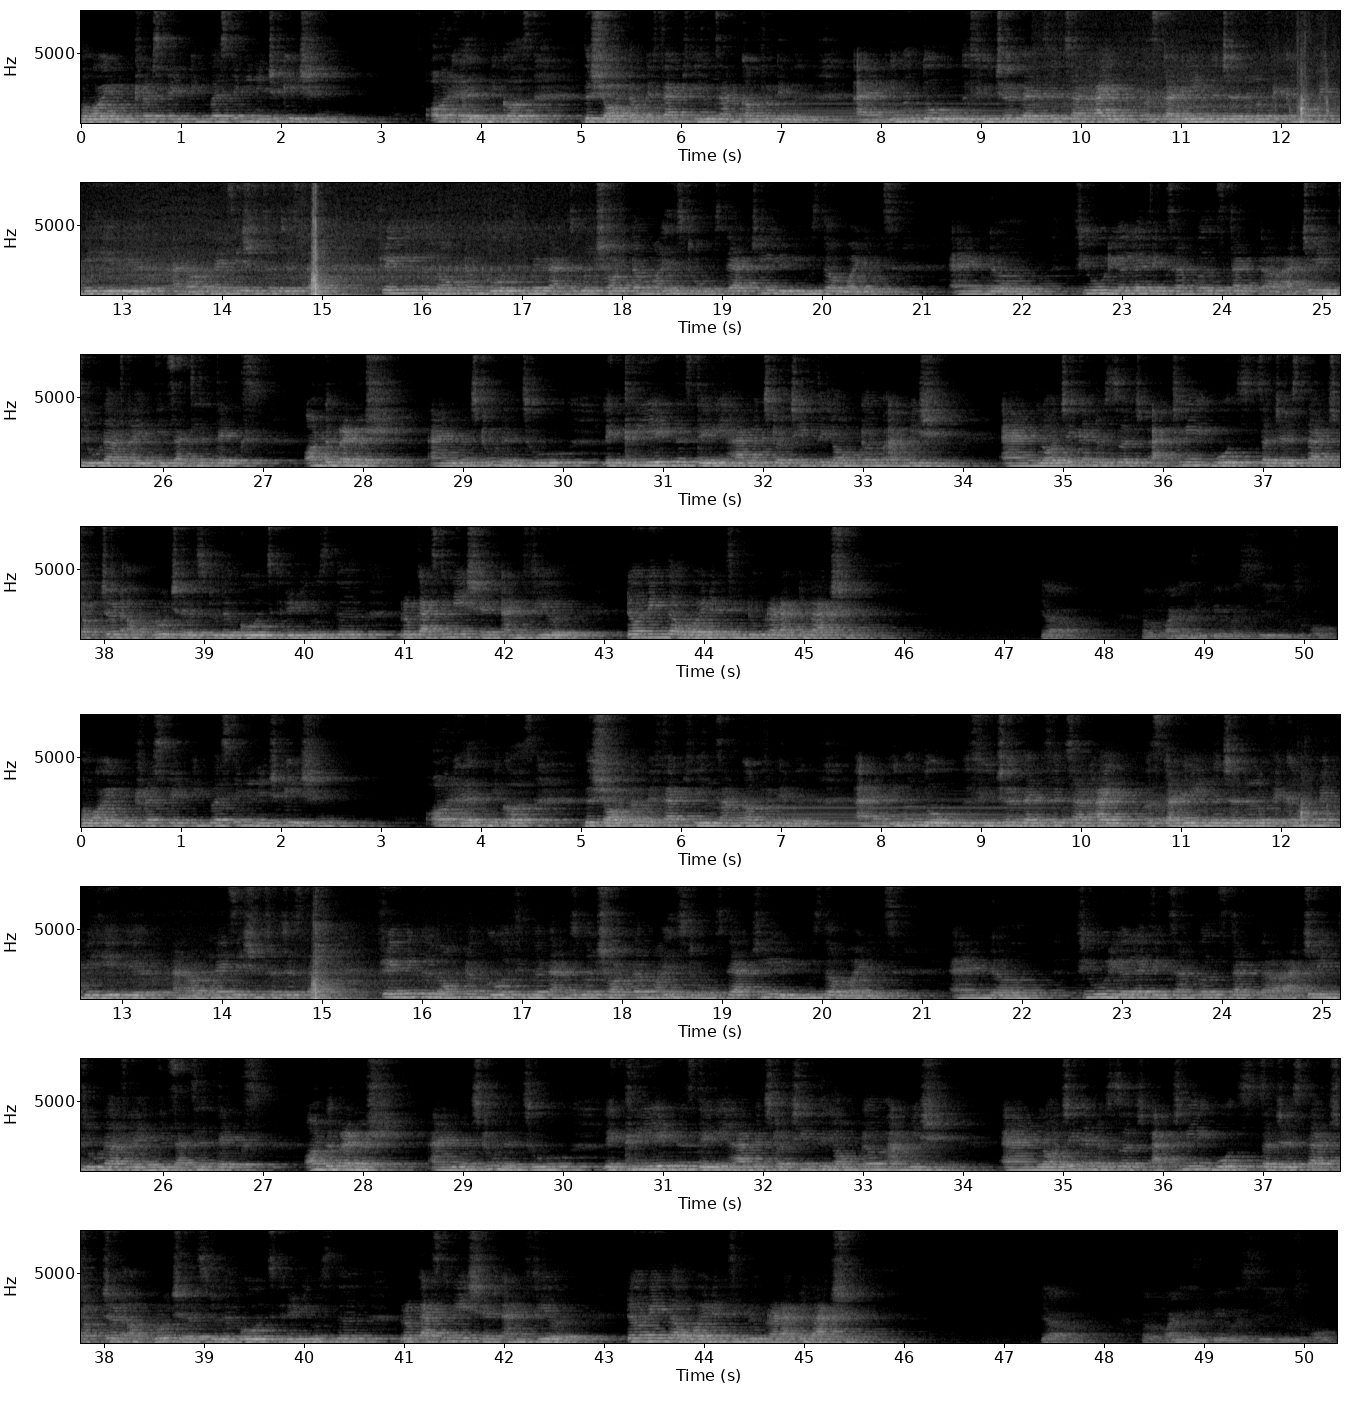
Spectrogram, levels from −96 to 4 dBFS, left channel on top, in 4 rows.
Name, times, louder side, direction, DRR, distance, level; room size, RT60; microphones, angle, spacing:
voice 1, 0.0-2.5 3.5-7.5 7.7-15.2 15.6-20.6 21.3-22.1 22.6-26.9 27.4-28.2 28.6-30.0 30.4-33.9 34.4-40.6 41.0-42.6 43.2-45.5, equal, 55° left, -6 dB, 4.1 m, -40 dB
Bowed string instrument, 6.0-11.0, right 2 dB, 5° right, 1.9 m, -56 dB
sound 1, 9.5-18.0, left 6 dB, 90° left, 0.4 m, -46 dB
voice 2, 47.4-47.9 48.4-50.2, right 1 dB, 25° left, -7 dB, 4.0 m, -52 dB
12.5 x 8.0 x 5.2 m, 1.4 s
head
